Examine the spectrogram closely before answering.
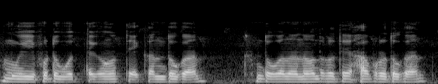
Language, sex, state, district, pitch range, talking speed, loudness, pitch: Chakma, male, Tripura, Unakoti, 120-130 Hz, 135 wpm, -17 LUFS, 125 Hz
